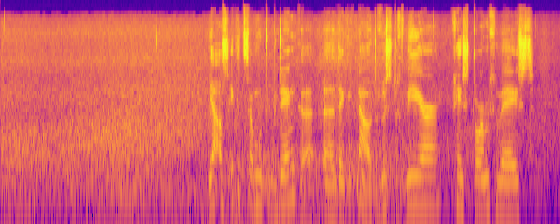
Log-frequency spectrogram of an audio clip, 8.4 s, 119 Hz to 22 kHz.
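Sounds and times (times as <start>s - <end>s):
calm sea surf washing ashore in settled weather: 0.0s - 8.3s
speech: 3.1s - 8.2s.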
